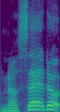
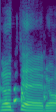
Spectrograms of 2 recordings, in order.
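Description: First: The name is said with a Latina accent. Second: The name is said with an Italian accent.

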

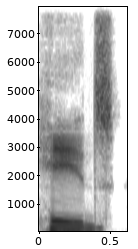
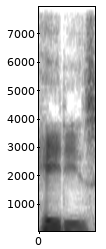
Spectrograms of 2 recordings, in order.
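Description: First: The ending is silent, giving one syllable. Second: The ending is sounded as a second syllable. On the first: The speaker calls it wrong. "you don't say Hades" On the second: The speaker calls it right. "you say Aphrodite and Hades"

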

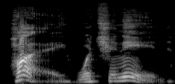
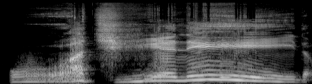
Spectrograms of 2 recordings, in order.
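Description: First: It is said in a less creepy voice. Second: It is said in a creepy voice.

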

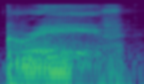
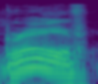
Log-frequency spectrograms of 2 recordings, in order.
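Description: First: It is said in a spooky put-on voice. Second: It is said in a normal speaking voice.

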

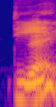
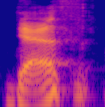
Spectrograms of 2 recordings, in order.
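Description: First: The vowel is long, as in teeth. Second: The vowel is short, as in breath.

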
